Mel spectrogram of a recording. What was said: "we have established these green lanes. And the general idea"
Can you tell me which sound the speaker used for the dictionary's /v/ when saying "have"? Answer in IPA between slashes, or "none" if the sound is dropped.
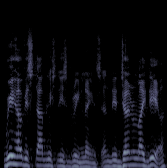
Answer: /v/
